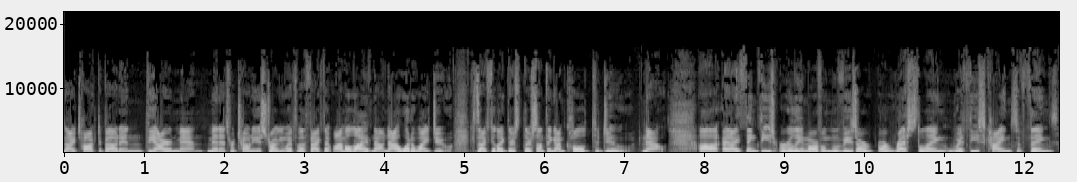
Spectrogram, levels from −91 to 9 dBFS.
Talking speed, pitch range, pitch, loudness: 260 wpm, 110-130 Hz, 120 Hz, -19 LUFS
